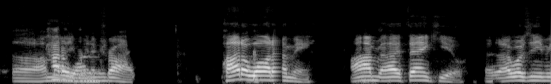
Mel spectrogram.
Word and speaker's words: Potawatomi: from Potter I'm not even gonna try and pronounce that I don't want to try Potawatomi thank you I wasn't even gonna try that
